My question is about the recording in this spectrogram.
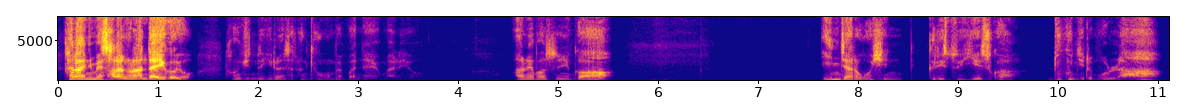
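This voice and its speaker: A middle-aged man preaches a sermon in a high, gravelly voice with a husky edge. He swings between hushed, whispered prayers and loud, shouted appeals, and his pitch moves all over the place. The sound is dry and close. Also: no echo. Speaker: pastor. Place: church sanctuary.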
